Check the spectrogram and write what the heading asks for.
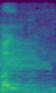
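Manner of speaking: ordinary talk, nothing marked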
